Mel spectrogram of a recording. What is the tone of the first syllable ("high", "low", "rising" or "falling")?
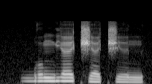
high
